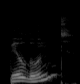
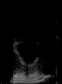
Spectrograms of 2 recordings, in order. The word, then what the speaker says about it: Billund: you happy saying seeing is it billund belund or belund I'm probably mispronouncing it mispronouncing it this is where I need chat to pull me up um okay so yeah you know what let's rate these out of like let's rate these out of ten right you don't really pronounce the d so it's uh why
